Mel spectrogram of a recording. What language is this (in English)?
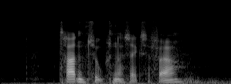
Danish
